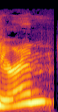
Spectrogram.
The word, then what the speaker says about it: Joran: It's spelled J-O-R-A-N, but it's pronounced Urine.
